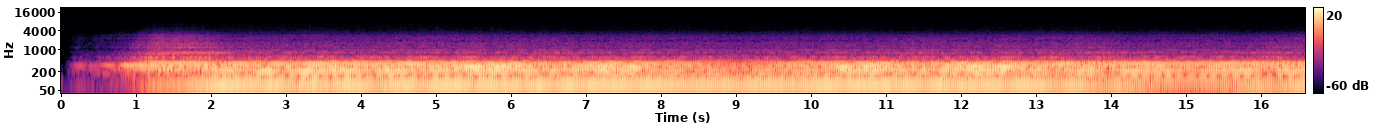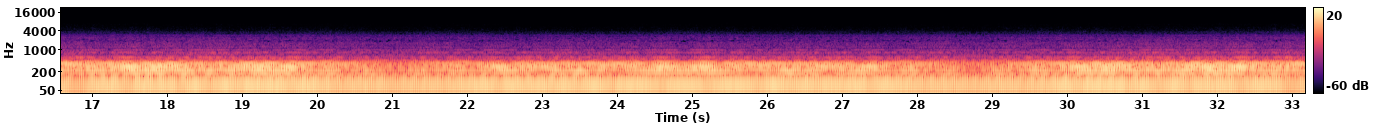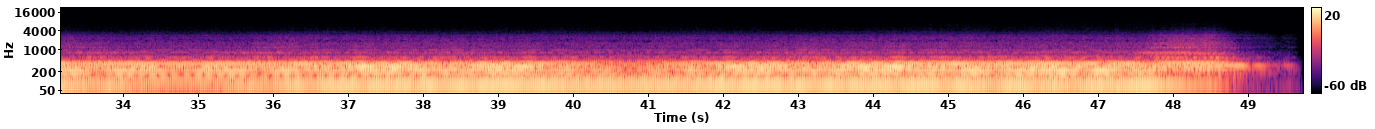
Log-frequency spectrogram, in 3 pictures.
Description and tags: Drone BowedCybmal
A recording of a bowed cymbal time-stretched and smoothly looped. Some inner movement but overall a static sound.
Note: you may hear squeaking sounds or other artifacts in the compressed online preview. The file you download will not have these issues.
thriller, suspense, horror, string, ominous, deep, low, bowed, scary, drone, dark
